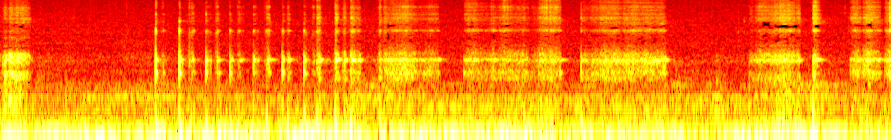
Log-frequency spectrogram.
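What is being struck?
Small plastic cup.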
